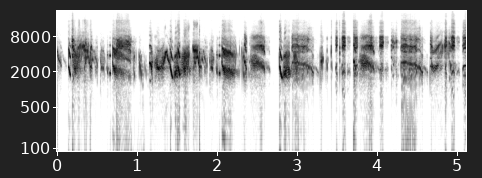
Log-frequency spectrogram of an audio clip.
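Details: Natural swiftlet calls used as a lure to draw swiftlets in, Elang Borneo style: loud, continuous, raspy twittering, with wavering high notes in overlapping bursts and one brief pause midway.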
